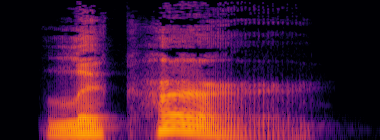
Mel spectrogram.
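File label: "liqueur", English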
